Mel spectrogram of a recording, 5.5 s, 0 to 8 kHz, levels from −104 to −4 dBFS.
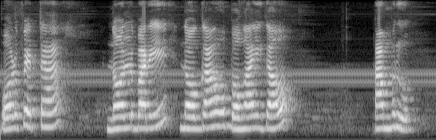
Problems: none marked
